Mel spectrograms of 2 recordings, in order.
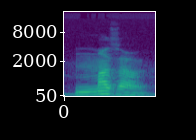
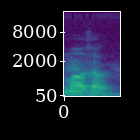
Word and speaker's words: mother: mother mother mother مش مازر، مش مقاس مازر مزر.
